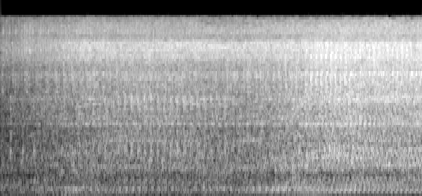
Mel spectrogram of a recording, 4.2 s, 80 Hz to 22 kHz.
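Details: Alfa Romeo 145 1.6 boxer petrol engine idling with a light, steady, weird tick of about three beats a second over the running noise.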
